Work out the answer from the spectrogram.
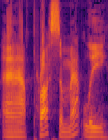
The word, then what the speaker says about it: approximately: Các bạn đừng có thấy là approximately, không phải là mately nữa, nó là mately, approximately. Cái âm nhấn là cái âm thứ nhì, approximately.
